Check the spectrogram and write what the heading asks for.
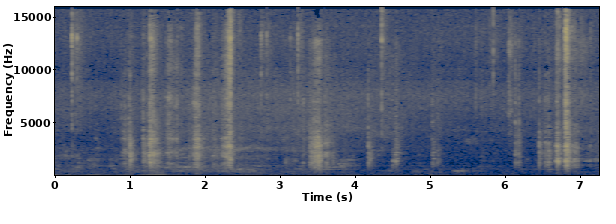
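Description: Double-pointed knitting needles clicking and acrylic yarn rubbing as stitches are knit by hand: faint, irregular small clicks and scrapes, a cluster near the end.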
